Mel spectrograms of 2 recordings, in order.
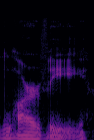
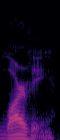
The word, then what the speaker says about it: larvae: not really denying that but it's larvae if it's plural like I really care um so but I'm trying to say it because apparently I'm teaching everybody incorrect ways to do things with my pronunciation so larvae and um I struck my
